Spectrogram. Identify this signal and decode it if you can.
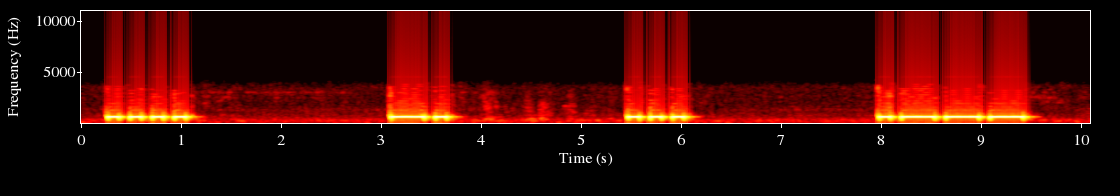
Morse code, heard as a keyed tone, about 11 wpm, 660 Hz. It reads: H N S J
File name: jh8cbh / 2021cw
